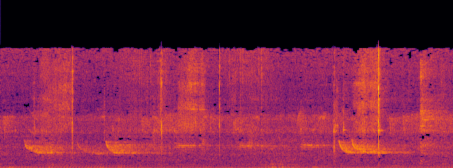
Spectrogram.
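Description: A bird calling over and over in short high notes that each drop in pitch, roughly one a second, over a steady low rumble and a few faint clicks.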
